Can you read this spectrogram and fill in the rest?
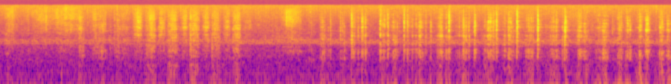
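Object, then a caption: Carved wooden bear figure. Knuckles and fingernails knock and scratch the carved back of a large, solid carved wooden bear figurine. A quiet, steady patter of short, dry taps mixes with scratchy rubbing, with dull low knocks underneath and brief bright clicks on top. Each hit dies away almost at once.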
